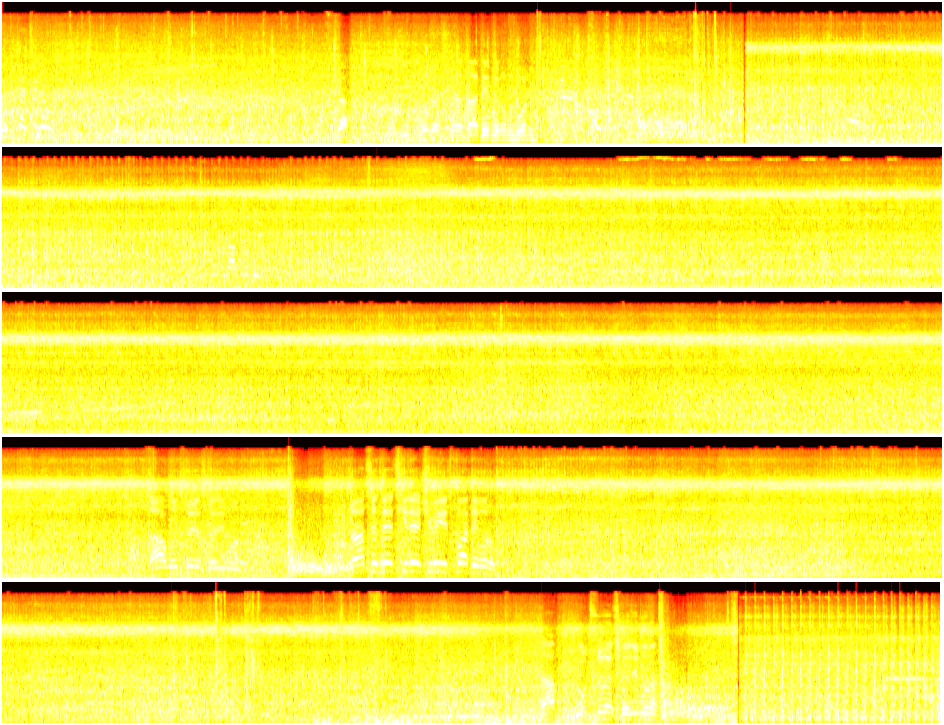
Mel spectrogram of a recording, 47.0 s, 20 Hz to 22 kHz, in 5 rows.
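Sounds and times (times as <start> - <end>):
high-pitched whine: 0.0 - 46.9
vehicle engine idling: 0.0 - 46.9.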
